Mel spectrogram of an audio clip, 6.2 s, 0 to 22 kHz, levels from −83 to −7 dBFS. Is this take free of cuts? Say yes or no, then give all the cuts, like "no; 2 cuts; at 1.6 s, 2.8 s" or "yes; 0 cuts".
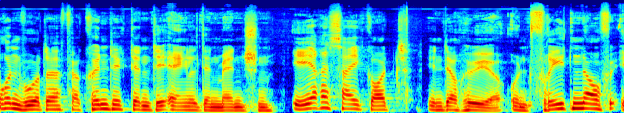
yes; 0 cuts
